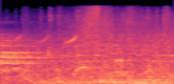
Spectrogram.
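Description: Sudden crash-like hits and whooshes, about a second apart, laid over background music and a dense noisy bed, with a few short rising chirps.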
